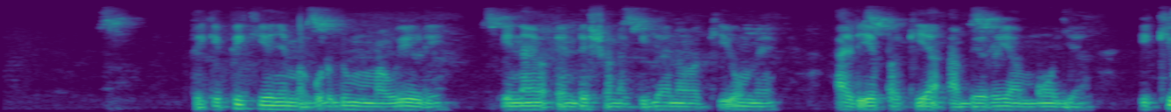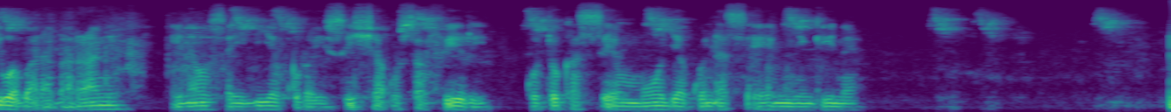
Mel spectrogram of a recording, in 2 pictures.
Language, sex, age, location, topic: Swahili, male, 25-35, Dar es Salaam, government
